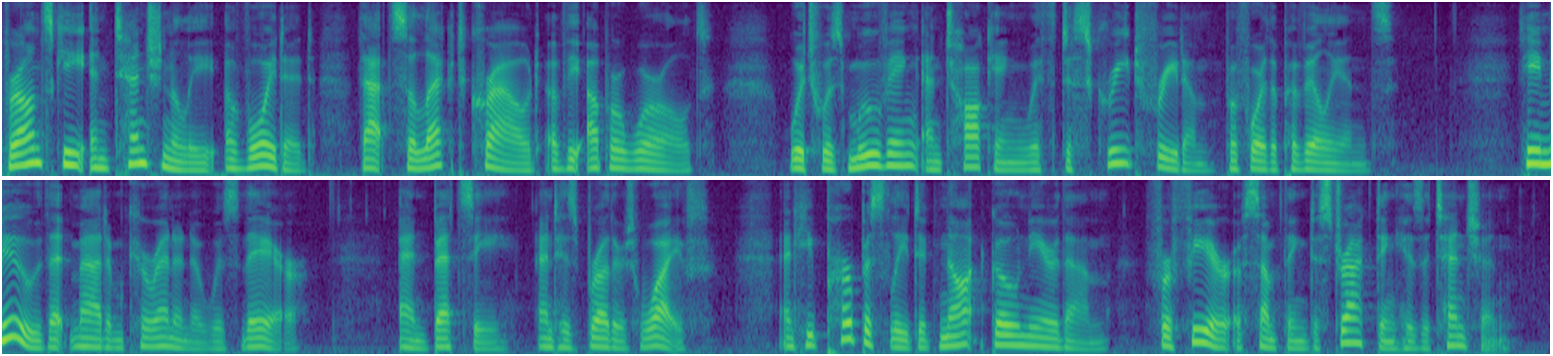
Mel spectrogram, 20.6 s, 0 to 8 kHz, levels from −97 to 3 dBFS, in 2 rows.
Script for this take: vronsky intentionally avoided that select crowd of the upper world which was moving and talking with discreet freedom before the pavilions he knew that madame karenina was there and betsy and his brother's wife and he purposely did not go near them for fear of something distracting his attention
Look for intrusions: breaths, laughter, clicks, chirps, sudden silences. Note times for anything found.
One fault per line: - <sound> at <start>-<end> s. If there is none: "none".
none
